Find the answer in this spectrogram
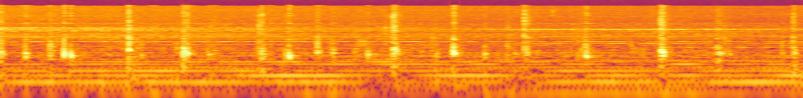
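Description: Hoofbeats of a horse being ridden past on a dirt track, sharp irregular clops, over a low steady music drone.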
